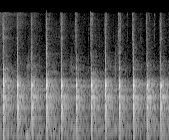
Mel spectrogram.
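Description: A knife chops garlic cloves finely on a cutting board in a home kitchen, giving a quick, even run of about a dozen sharp, close taps with no talking.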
